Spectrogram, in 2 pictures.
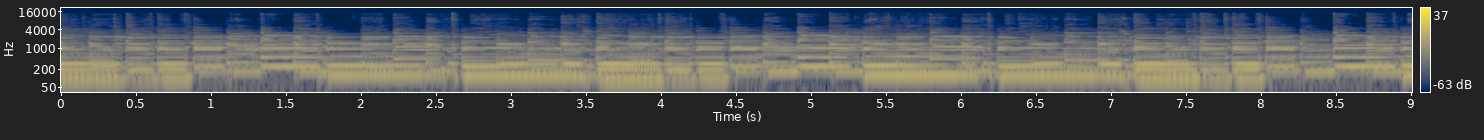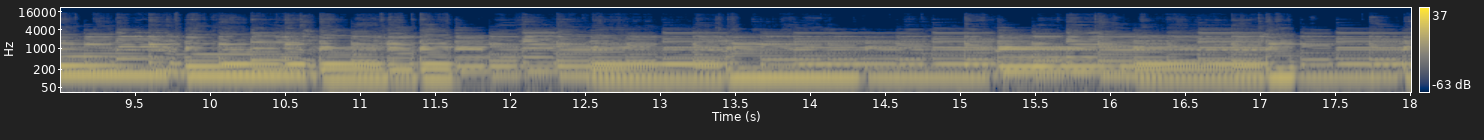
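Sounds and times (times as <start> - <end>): electric guitar melody: 0.0 - 18.0.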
